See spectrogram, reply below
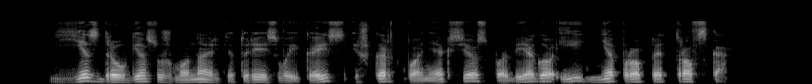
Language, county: Lithuanian, Kaunas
